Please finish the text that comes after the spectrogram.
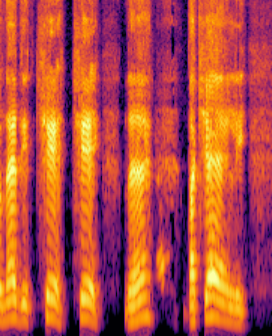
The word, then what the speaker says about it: Baccelli: Mas a pronúncia é Bacelli, igual de um É ator com dois antigo, Cs e dois Carlos L's, né?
